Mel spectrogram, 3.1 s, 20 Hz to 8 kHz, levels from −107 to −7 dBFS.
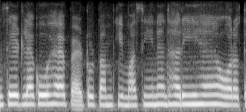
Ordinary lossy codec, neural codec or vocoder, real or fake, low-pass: Opus, 32 kbps; none; real; 7.2 kHz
